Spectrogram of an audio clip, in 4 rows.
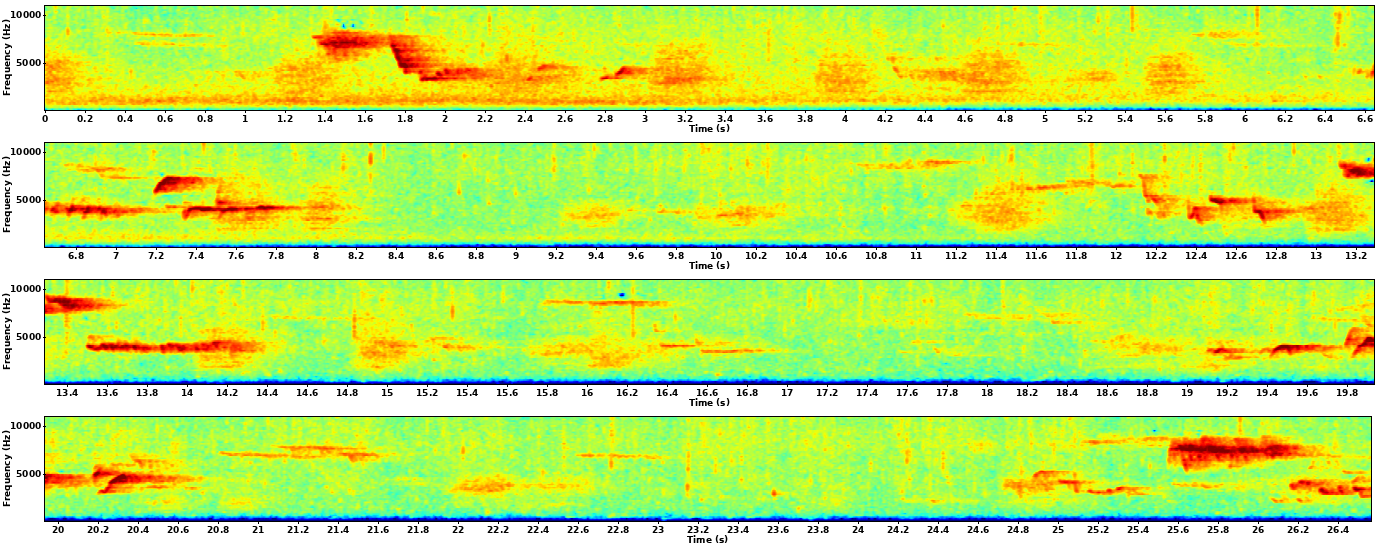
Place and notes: A la sortie de Carennac, le long d'un petit bras de la Dordogne, les oiseaux dans la forêt
Zoom H5 + XYH-5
